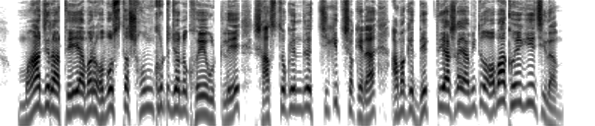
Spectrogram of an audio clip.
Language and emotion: Bengali, surprised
